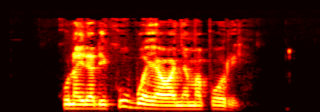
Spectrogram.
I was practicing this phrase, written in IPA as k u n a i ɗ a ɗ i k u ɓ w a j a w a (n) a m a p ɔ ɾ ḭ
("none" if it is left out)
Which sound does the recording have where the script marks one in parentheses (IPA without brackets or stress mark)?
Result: ɲ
